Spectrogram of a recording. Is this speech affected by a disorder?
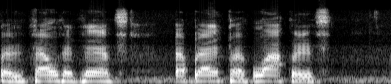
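Yes: Treacher Collins syndrome, severe.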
